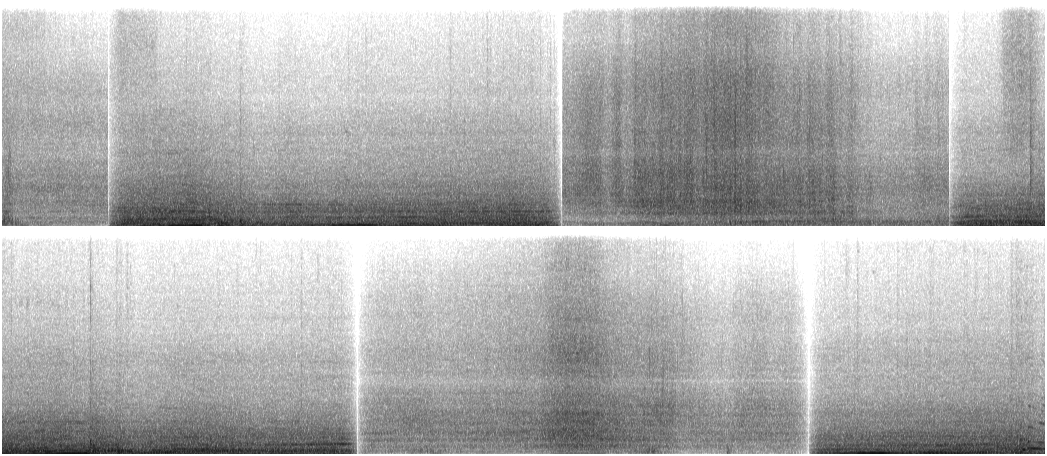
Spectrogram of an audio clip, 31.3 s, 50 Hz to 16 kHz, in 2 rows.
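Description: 1987 Mercedes-Benz 240 GD G-Wagen's four-cylinder diesel engine pulling away and accelerating through the gears, its note climbing again and again, in several stretches with quieter road noise between them.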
